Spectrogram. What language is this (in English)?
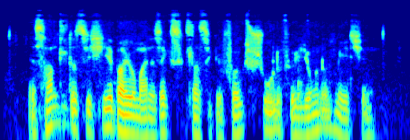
German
